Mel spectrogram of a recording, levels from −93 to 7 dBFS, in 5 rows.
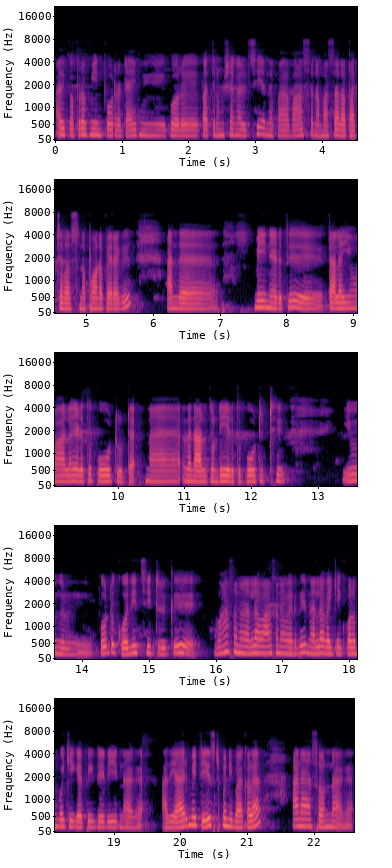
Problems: constant background noise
